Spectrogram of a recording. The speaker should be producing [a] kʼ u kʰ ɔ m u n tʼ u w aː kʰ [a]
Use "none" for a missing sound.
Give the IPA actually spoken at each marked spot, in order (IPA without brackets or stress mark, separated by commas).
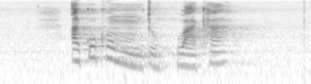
a, a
